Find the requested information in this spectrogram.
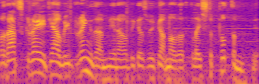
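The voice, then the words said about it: Put-on accent. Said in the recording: “I love saying Craig with that accent”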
